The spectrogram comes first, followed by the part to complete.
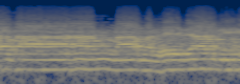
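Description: Male chanting of Vedic mantras, the voice held on long steady notes with a brief dip in pitch about one and a half seconds in.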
